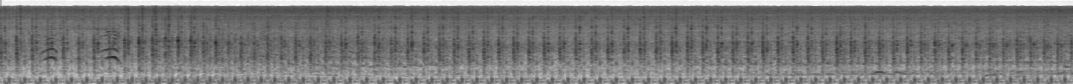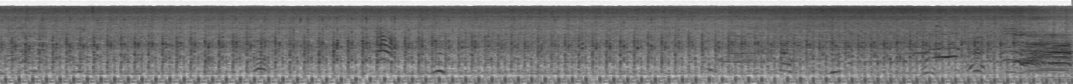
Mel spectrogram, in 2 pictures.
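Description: Wet mud splashes and churns.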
